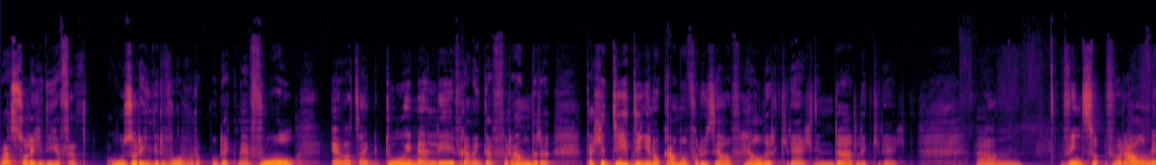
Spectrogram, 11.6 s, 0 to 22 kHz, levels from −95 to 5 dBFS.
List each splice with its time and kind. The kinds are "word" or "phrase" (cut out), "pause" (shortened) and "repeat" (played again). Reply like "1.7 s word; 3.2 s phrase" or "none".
4.6 s word; 8.1 s word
